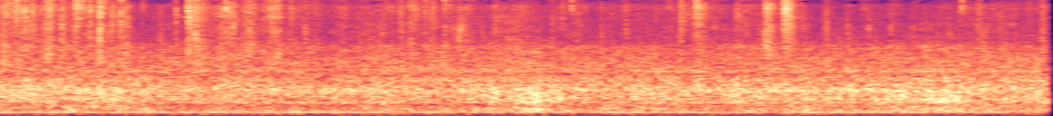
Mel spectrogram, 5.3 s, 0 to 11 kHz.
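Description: Running noise inside a JR Kyushu Series 783 electric train car moving at speed: a steady rumble with a constant low hum and scattered light clicks.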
